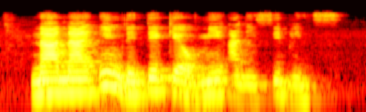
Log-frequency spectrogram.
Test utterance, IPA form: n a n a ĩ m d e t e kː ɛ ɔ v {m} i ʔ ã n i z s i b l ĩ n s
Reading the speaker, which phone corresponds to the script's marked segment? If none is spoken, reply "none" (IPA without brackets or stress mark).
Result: m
